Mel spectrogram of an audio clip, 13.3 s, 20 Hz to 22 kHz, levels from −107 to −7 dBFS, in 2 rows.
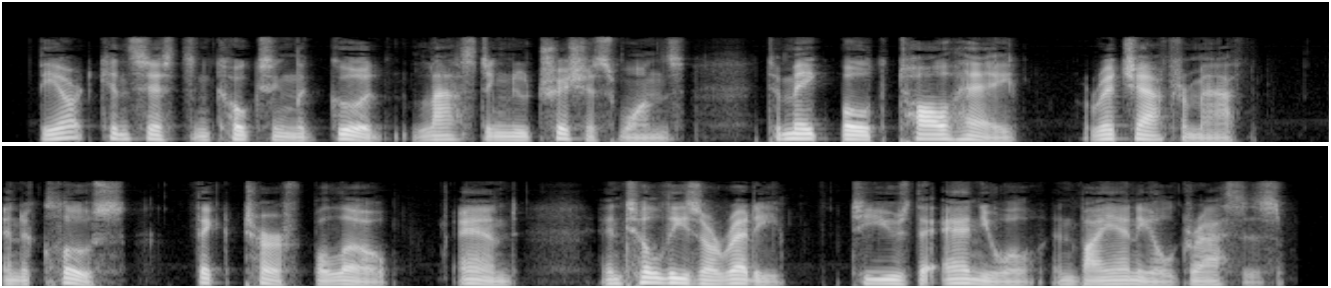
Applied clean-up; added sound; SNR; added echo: none; none; none; none.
